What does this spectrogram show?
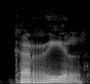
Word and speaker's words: Kirill: Kirill. It's like a key and a reel put together. Kirill. But you have to Kirill. roll your R's. You have to roll the R.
